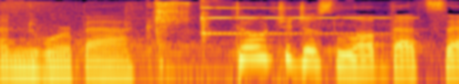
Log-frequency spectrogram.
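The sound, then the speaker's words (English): A bright, bell-like notification chime for a new sale on an online store platform rings once and sustains briefly while a voice talks before and over it. “It's the sound of a new sale on Shopify”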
